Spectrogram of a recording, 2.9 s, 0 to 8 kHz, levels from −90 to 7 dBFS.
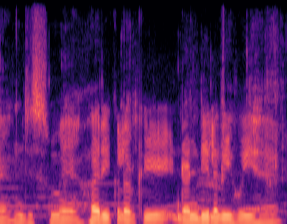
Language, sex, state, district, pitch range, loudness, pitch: Hindi, male, Jharkhand, Garhwa, 120-130 Hz, -15 LUFS, 125 Hz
